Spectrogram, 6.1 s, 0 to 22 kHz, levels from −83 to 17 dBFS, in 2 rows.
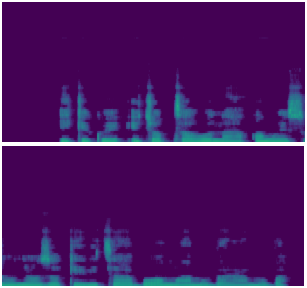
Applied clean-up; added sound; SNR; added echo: none; none; none; none.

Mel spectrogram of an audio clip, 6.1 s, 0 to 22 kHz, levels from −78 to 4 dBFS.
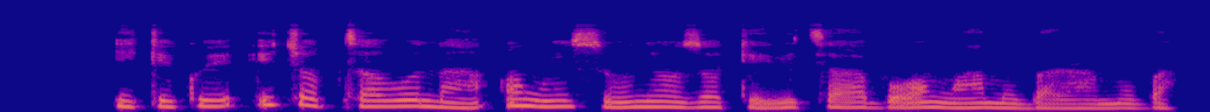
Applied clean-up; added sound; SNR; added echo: neural mask model Resemble Enhance denoiser.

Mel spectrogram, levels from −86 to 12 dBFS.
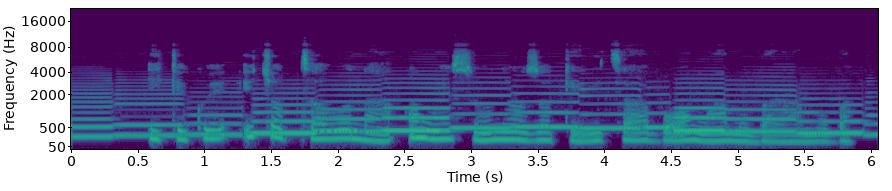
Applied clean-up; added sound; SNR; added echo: none; Wind instrument, woodwind instrument; 0 dB; none.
